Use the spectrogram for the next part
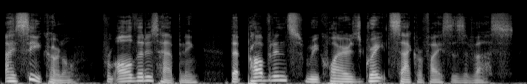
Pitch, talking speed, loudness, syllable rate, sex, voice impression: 125 Hz, 170 wpm, -21 LUFS, 6.0 syllables/s, male, very masculine, very adult-like, slightly thick, very tensed, slightly powerful, very bright, soft, very clear, very fluent, slightly raspy, cool, intellectual, very refreshing, sincere, slightly calm, very friendly, very reassuring, unique, elegant, wild, sweet, very lively, kind, intense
